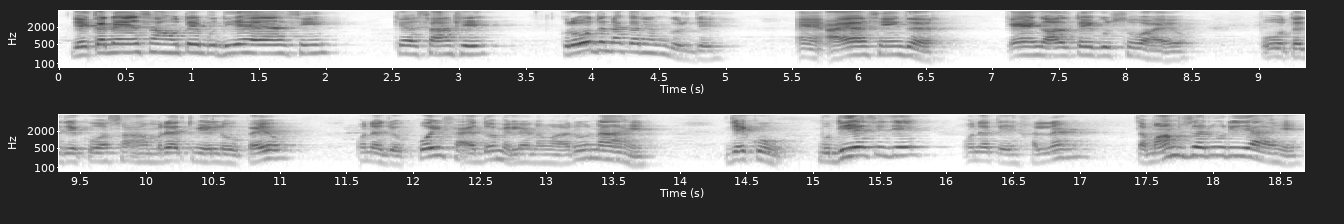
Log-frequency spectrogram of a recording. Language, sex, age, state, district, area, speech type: Sindhi, female, 60+, Rajasthan, Ajmer, urban, spontaneous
